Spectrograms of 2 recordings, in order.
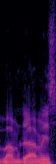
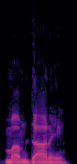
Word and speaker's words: Mamdani: Mamdami's father is a film producer. No shit, I didn't know that. Are they wealthy or not? Is Mamdi wealthy? Did I say his name right? Mamdani.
